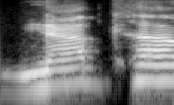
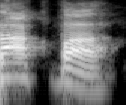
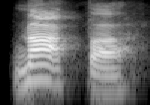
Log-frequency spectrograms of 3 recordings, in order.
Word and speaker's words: Nakba: going to call the founding of Israel the navka or the navka or however you pronounce that nakba nakba yeah like they're not going to call it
